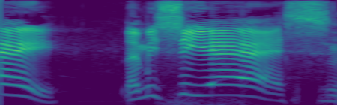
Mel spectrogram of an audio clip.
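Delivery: high, loud mock catcall. Wiseguy hollering at a painting that ignores him, high loud catcall. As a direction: holler at her across the hall.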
